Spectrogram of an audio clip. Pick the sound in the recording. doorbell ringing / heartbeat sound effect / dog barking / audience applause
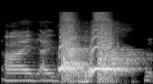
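dog barking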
